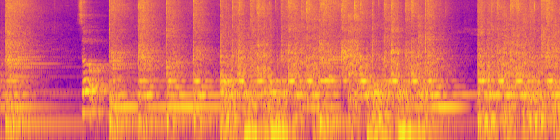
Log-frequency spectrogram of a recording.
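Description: Several tuned tabla drums struck in fast strokes with both hands, their heads ringing with clear pitched tones. Near the start one stroke is left to ring and fade for about a second, then a sharp stroke with a short rising pitch sets off continuous rapid playing, with a brief lull near the end.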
